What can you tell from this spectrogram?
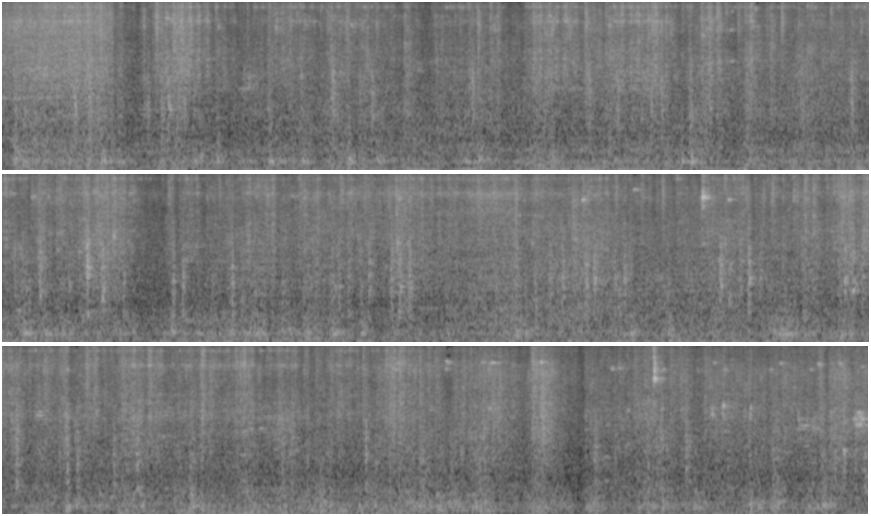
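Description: Inside a moving city bus: the engine drones steadily under constant rattling and knocking from the bus body and fittings as it rides along.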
